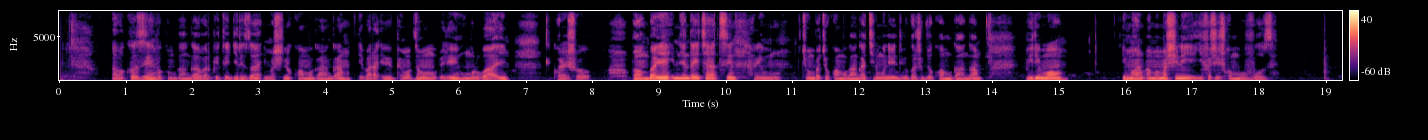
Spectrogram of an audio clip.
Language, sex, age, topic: Kinyarwanda, male, 18-24, health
